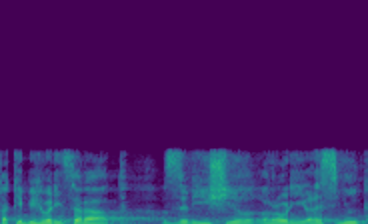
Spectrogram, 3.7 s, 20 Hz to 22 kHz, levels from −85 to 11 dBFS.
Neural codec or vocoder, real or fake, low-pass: codec, 16 kHz, 4 kbps, FreqCodec, larger model; fake; 7.2 kHz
